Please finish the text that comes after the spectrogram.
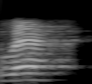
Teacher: वकारस्य का अर्थ होता है वह व्यंजन, वकार का यानी वह का, दंत ओष्ठम दंत और ओष्ठ होता है, दांतों से और ओठों से बोला जाता है। तो इसका एक ही वर्ण हो गया वह।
